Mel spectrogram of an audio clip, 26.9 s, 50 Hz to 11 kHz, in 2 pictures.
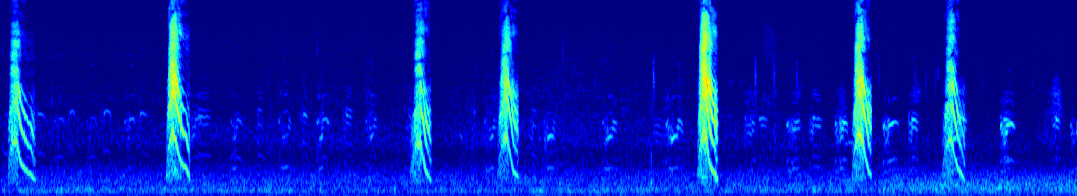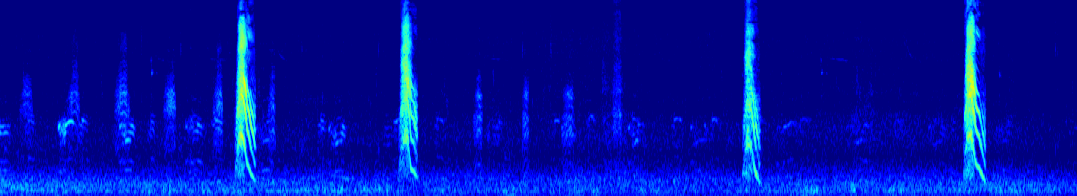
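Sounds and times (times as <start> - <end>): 
short-eared owl barking: 0.0 - 0.5, 2.1 - 2.4, 5.2 - 5.4, 6.2 - 6.5, 8.3 - 9.0, 10.5 - 11.2, 11.8 - 13.3, 14.3 - 16.9, 18.4 - 18.7, 22.8 - 23.0, 25.5 - 25.8.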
